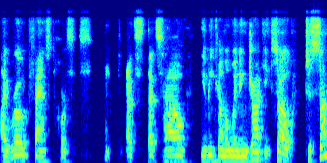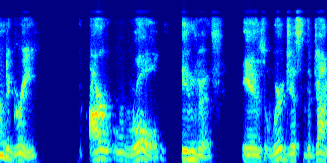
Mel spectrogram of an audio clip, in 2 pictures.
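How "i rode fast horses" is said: mock-deadpan, flat tone, lower. Retelling a winning jockey's answer to an interviewer, retelling a deadpan answer. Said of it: "his deadpan answer was".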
